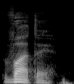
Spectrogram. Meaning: nominative/accusative plural of ватт (vatt)
- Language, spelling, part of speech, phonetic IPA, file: Russian, ватты, noun, [ˈvatɨ], Ru-ватты.ogg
